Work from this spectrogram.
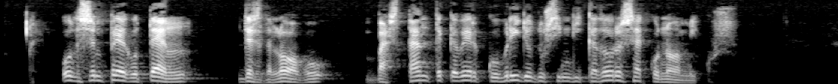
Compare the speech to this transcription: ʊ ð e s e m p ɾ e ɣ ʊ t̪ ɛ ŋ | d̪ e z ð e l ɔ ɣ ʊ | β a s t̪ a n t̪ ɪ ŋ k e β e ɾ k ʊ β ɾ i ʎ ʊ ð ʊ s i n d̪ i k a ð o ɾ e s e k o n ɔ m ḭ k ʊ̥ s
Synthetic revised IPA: ʊ ð e s e m p ɾ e ɣ ʊ t̪ ɛ ŋ | d̪ e z ð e l ɔ ɣ ʊ | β a s t̪ a n t̪ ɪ k e β e ɾ k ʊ β ɾ i ʎ ʊ ð ʊ s i n d̪ i k a ð o ɾ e s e k o n ɔ m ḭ k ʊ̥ s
